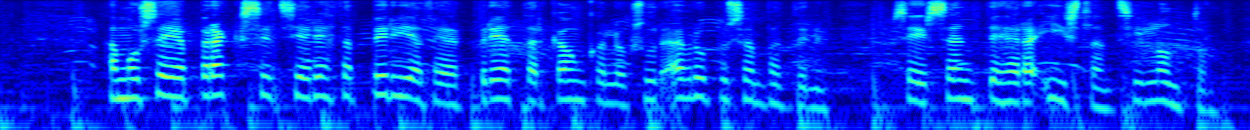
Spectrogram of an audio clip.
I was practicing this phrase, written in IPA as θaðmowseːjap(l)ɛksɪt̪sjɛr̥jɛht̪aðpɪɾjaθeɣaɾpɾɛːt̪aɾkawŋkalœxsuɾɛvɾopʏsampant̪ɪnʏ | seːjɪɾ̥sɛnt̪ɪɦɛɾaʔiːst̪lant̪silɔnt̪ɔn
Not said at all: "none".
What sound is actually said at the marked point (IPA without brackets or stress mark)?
ɾ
